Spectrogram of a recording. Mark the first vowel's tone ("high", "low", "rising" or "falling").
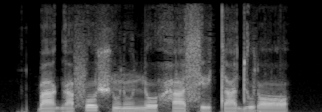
low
